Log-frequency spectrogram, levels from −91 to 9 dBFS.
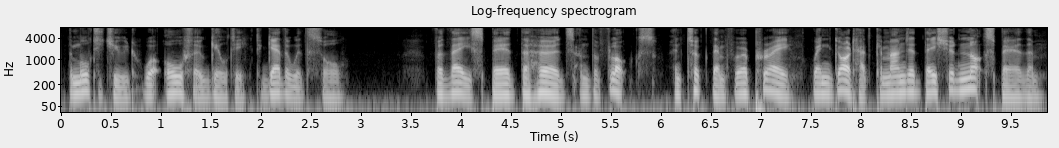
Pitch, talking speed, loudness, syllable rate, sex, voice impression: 105 Hz, 190 wpm, -20 LUFS, 5.1 syllables/s, male, very masculine, very adult-like, slightly thick, cool, sincere, slightly kind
